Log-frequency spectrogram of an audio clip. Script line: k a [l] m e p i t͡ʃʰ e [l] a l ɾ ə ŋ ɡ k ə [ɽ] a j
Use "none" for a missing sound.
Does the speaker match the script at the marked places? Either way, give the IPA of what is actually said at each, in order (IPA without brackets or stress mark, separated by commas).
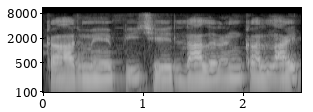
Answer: ɾ, l, l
